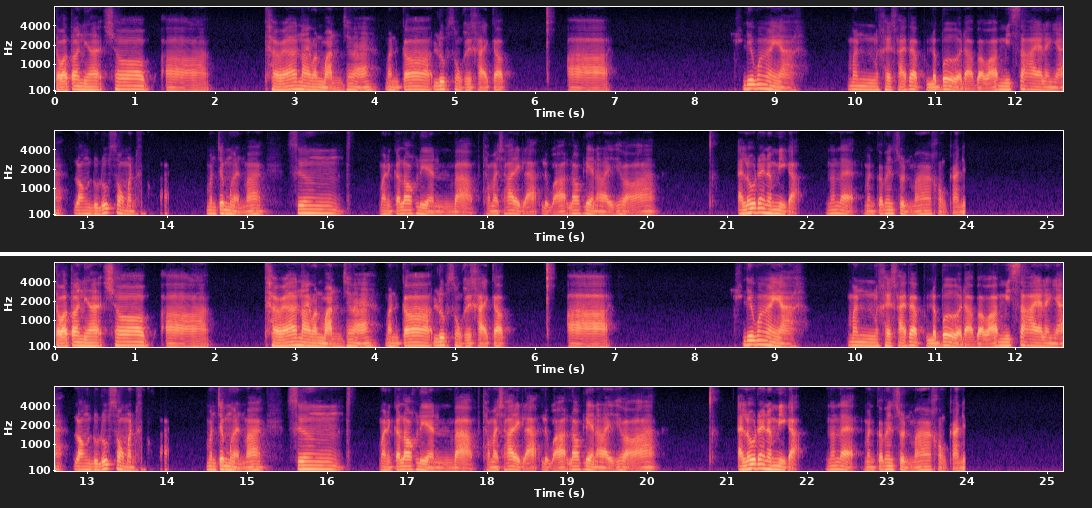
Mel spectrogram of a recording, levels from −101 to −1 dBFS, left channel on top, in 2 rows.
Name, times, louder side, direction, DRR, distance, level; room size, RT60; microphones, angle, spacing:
voice 1, 0.0-1.9 2.6-5.7 6.4-7.0 8.5-9.4 9.9-13.7 14.5-16.2 16.7-20.1 21.1-21.9 22.2-24.0, right 3 dB, 35° right, 0.8 m, -21 dB
head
